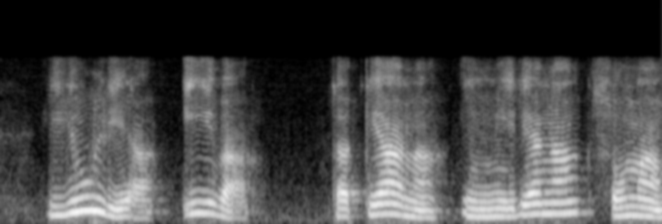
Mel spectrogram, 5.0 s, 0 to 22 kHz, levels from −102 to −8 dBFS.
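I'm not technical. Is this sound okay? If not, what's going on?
No. The speech sounds hoarse and grainy from start to finish. This is Speex codec damage: an older voice-chat compression that keeps too little detail, so the voice is rebuilt roughly, and nothing above about 7.7 kHz survives.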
